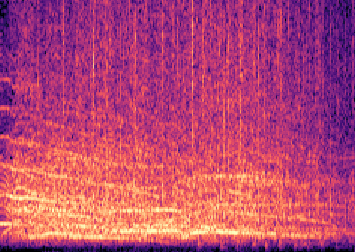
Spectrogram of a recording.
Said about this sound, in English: The audience enjoyed the first half very much. Rosie performed well and they applauded loudly.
